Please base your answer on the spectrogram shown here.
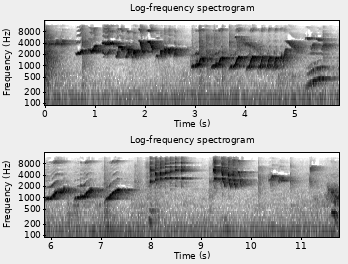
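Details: White-rumped shama of the Aceh type singing rapid series of repeated rising whistled notes, several per second, broken by buzzy chatters and clicking phrases.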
